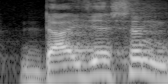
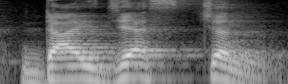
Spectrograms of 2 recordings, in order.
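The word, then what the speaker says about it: digestion: जैसे ये वर्ड है, अब ये पाचन क्रिया, पाचन तंत्र, डाइजेशन बोलते हैं हम, डाइजेशन एकदम गलत उच्चारण है, इसको पढ़ेंगे डाइजेस्चन, डाइजेस्चन, STION, डाइजेस्चन, ऐसे पढ़ना है।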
